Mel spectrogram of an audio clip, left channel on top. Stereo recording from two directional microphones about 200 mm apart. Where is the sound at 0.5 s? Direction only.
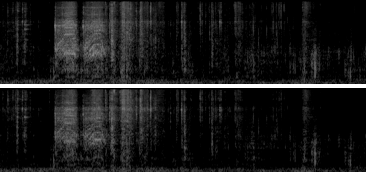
25° left (ahead or behind).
